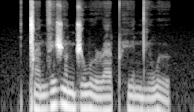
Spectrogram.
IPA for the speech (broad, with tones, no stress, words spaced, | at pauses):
ǀæ̃˧ nzi˦ ʒũ˧nd͡ʒu˧wu˨ ɹæ˧ pʰi˧ ndĩ˨˦wɯ˨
